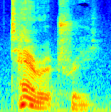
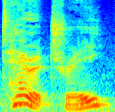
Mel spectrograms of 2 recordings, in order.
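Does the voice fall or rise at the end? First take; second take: fall; rise. First: The voice falls at the end like a statement. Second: The voice rises at the end like a question. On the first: It sounds like a statement. The speaker calls it right. "but territory" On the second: It sounds like a question. The speaker calls it wrong. "not territory, not a question"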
